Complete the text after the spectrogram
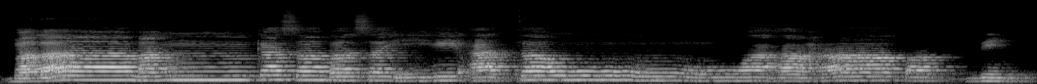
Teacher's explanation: Ya, bertemu dengan huruf waw. Waw itu walaupun tidak memiliki tanda tasydid atau sabdu tetap harus dibaca dengung ya. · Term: idgham bihuna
